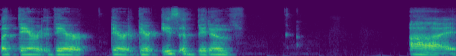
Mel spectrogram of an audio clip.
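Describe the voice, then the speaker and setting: A man is speaking. His voice is somewhat breathy. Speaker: nonprofit founder. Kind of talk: video call discussion.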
